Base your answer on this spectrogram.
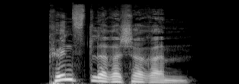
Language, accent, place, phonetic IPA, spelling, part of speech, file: German, Germany, Berlin, [ˈkʏnstləʁɪʃəʁəm], künstlerischerem, adjective, De-künstlerischerem.ogg
- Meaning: strong dative masculine/neuter singular comparative degree of künstlerisch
